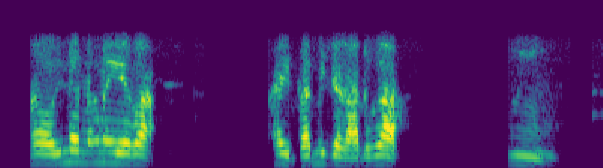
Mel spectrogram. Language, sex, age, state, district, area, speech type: Manipuri, male, 60+, Manipur, Kakching, rural, conversation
